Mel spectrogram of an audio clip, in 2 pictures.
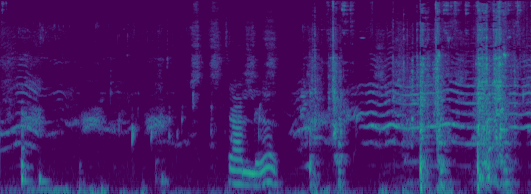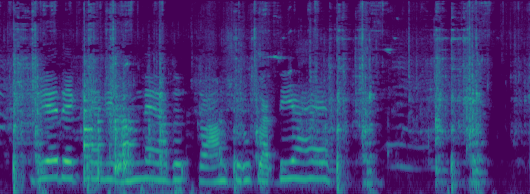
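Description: Metal dishes clink and clatter against each other.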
